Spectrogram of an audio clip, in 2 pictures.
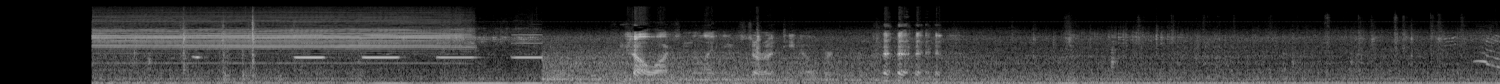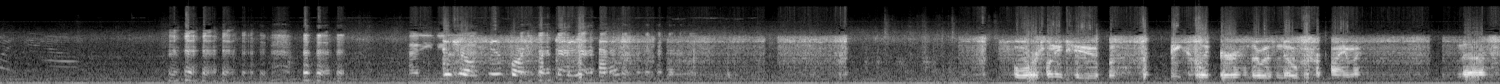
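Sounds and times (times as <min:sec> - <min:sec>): engine and road noise: 0:00.9 - 0:30.0
short electronic beeps: 0:01.0 - 0:05.5
steady high whine: 0:01.0 - 0:30.0
two-way radio chatter: 0:06.2 - 0:09.6, 0:14.6 - 0:15.8, 0:19.1 - 0:23.5, 0:24.5 - 0:30.0.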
